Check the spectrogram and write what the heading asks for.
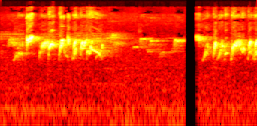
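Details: Red-whiskered bulbul in Vietnam practising competitive song: quick, jumbled whistled and chirping notes in a rush, one sustained note, a brief gap, then more lively warbling.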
